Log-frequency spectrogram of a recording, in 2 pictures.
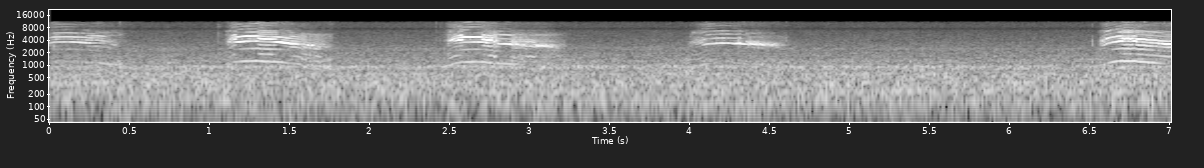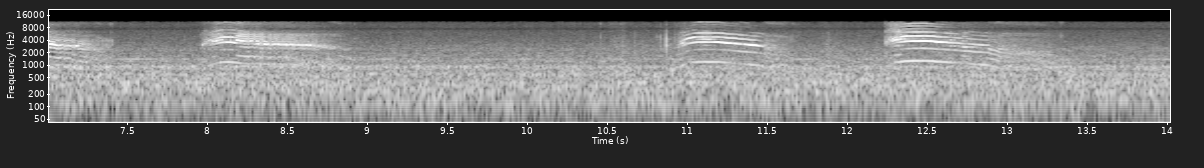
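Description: Kitten meowing repeatedly: about eight short, high-pitched meows, each rising then falling in pitch, a second or two apart.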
